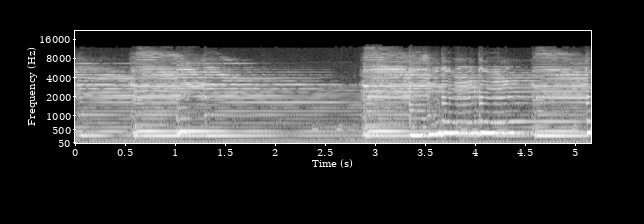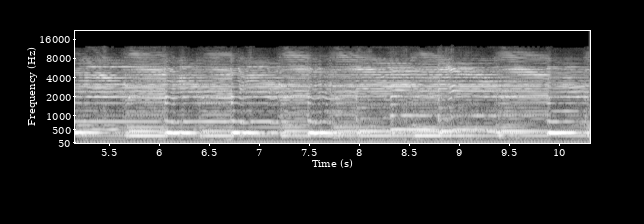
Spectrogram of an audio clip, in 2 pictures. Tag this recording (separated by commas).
Music, Plucked string instrument, Classical music, Musical instrument, Sitar, Carnatic music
